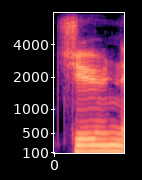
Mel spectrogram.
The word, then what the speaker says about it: JW4E: Last year, I played a track by a chap called June, is how I'm going to pronounce it. It's spelled J-W-4-E.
